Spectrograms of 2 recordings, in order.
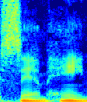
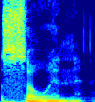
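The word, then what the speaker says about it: Samhain: the ancient Celtic Festival of soen which is spelled like Sam Hayne is M ha a i n but it's actually pronounced soen the Kels believed that Halloween known then as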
